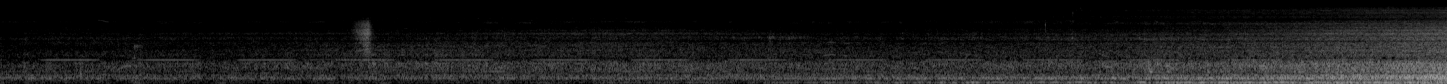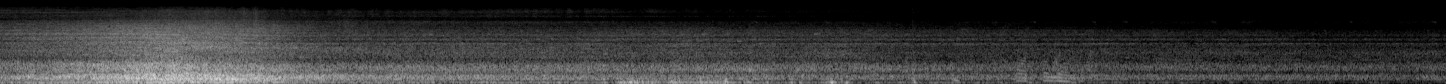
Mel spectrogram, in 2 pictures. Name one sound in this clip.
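A train approaches from afar, roars past close by and slowly fades into the distance.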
